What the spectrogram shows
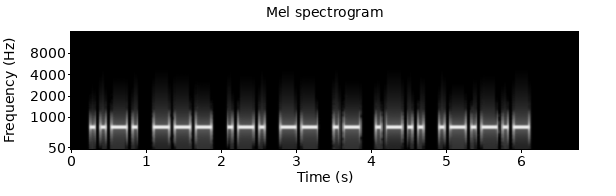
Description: Morse code, heard as a keyed tone, about 17 wpm, 700 Hz. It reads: FORMAL.
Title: Sentences from Top 1600 Words 17wpm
